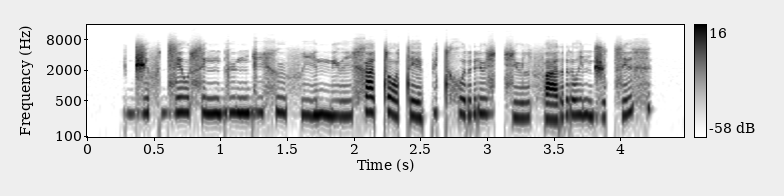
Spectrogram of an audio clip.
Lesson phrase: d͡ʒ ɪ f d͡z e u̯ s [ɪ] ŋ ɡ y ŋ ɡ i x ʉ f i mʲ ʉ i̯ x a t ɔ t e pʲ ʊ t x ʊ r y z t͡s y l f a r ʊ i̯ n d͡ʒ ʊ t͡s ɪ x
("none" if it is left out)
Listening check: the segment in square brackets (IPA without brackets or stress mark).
ɪ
